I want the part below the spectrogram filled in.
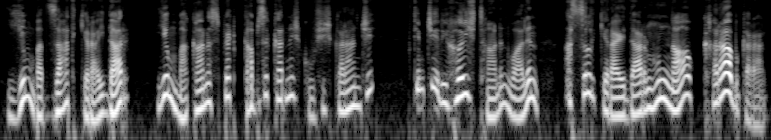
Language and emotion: Kashmiri, disgusted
